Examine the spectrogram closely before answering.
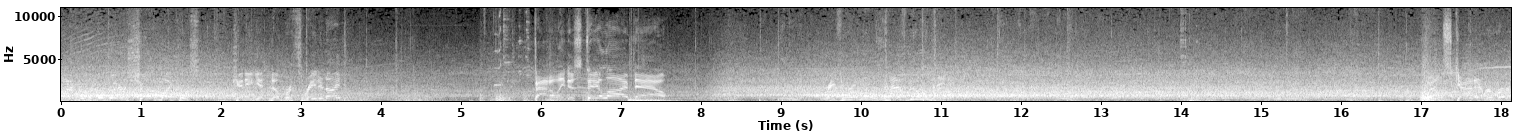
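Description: Wrestlers slam onto the ring mat with heavy thuds.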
